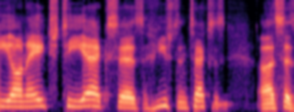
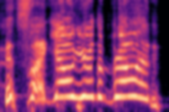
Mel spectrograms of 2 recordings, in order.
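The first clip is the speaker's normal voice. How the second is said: high, laughing exclamation; excited laughing shout; 3 dB louder, faster than usual. Real, not acted. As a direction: burst out laughing, pitched way up. Laughing outburst about the movie.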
